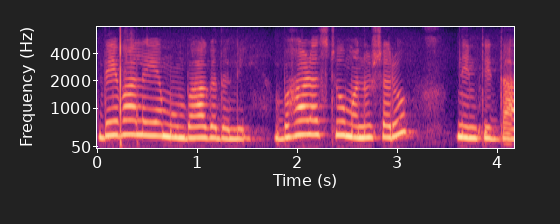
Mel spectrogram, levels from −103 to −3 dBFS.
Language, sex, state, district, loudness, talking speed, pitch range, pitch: Kannada, female, Karnataka, Bidar, -17 LUFS, 70 wpm, 265-335 Hz, 285 Hz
